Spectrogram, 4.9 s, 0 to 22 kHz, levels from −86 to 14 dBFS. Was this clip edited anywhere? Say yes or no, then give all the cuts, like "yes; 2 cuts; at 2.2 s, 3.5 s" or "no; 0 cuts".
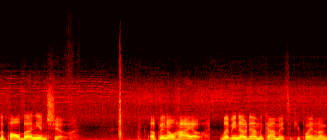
yes; 1 cut; at 3.1 s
